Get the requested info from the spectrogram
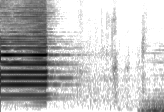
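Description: Car horn sounded in one steady held blast that cuts off about half a second in, honking at a man standing in the car's path. After a moment of near silence, a low rumble comes up near the end.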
